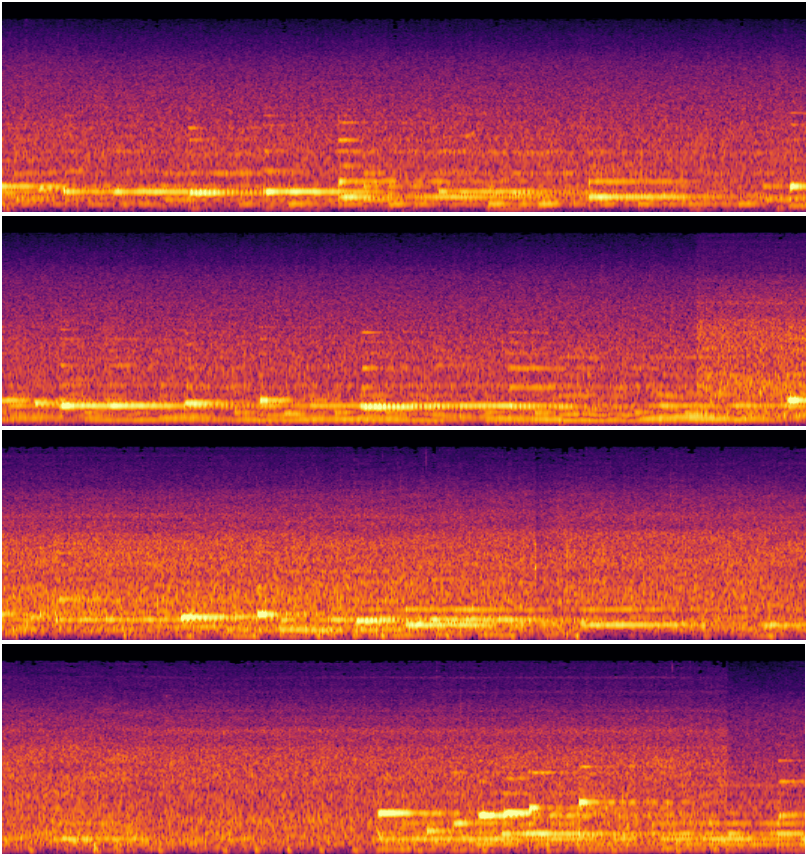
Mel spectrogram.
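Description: Background music: a melody of held notes. A steady hiss joins it about halfway through.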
